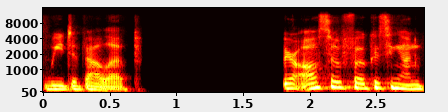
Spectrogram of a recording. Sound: silence

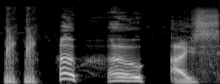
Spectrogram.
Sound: snorts

